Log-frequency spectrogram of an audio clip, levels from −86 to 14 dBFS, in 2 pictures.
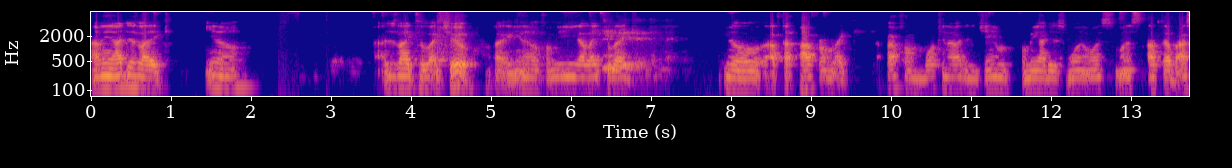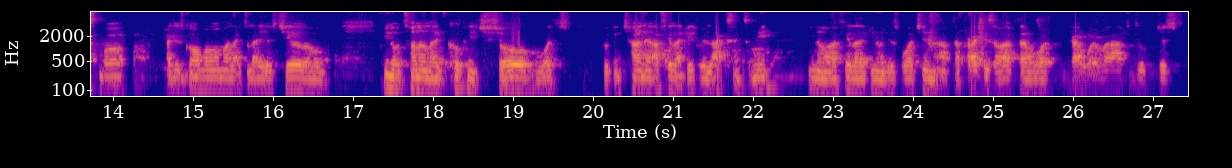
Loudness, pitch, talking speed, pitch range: -24 LUFS, 105 Hz, 205 wpm, 100-110 Hz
